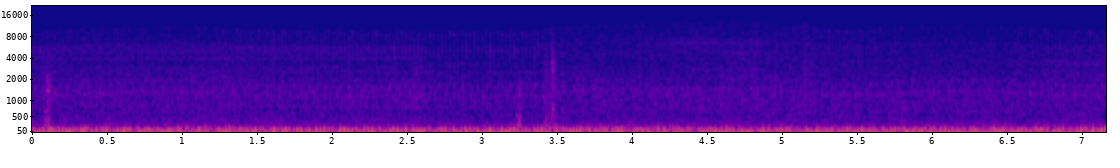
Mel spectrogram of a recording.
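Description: A tractor fitted with a front loader idles in a farming and logging roleplay game, giving a steady, low, continuous engine rumble throughout with faint clicks and no voices.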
